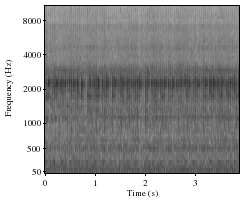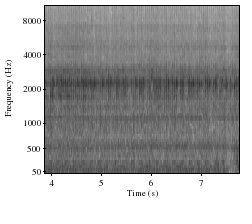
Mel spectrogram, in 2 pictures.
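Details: Toyota Kijang diesel 2L just started after rebuild for oil burning from 2 mm ring gap, new liners, original pistons reused: even idle with steady light clatter about three beats per second, no puffing or knocking, clean exhaust, healthy.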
